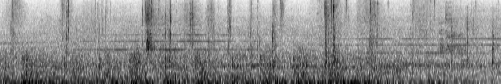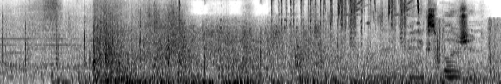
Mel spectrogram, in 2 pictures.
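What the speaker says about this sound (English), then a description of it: "An explosion." Explosion in the video game Horizon Zero Dawn, a loud broad rumbling blast that swells again midway, filling the scene with dense low roar and crackling debris.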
